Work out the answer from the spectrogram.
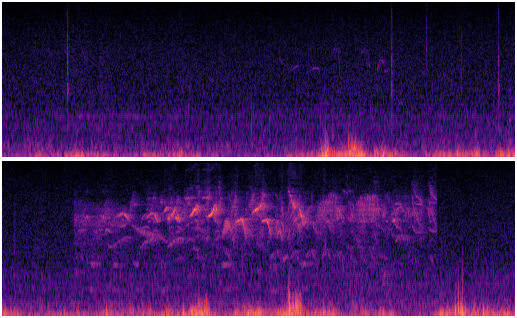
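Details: Patativa bird singing a brisk, jumbled, twittering warble of quick high notes for about four seconds midway, over low rumbling background noise and occasional clicks before and after.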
